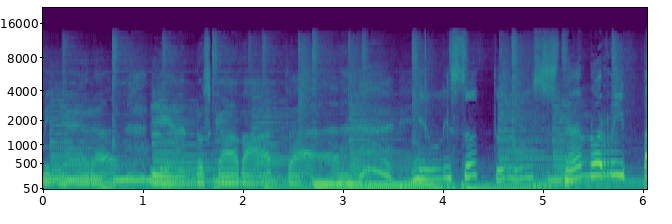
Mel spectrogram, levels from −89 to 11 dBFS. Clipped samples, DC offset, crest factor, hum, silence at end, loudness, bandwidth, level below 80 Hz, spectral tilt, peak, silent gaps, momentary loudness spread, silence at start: under 0.1%; 0.1%; 16 dB; none; 0 s; -22 LUFS; 14 kHz; -30 dBFS; -7 dB/octave; -4 dBFS; none; 7 LU; 0 s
